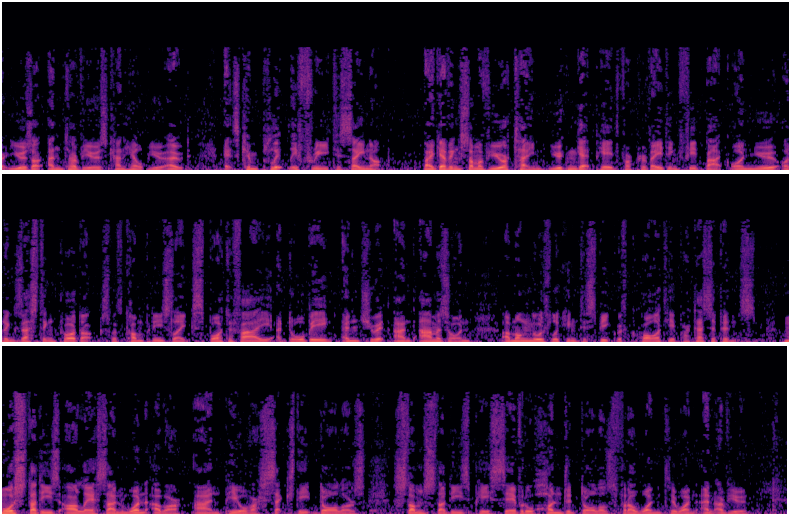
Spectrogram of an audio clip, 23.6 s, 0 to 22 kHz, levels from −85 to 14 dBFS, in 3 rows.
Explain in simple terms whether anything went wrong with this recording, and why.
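Two things went wrong, and both run the whole way through the recording.

The first is overdone noise removal. Someone ran a noise reduction tool far too hard on a noisy recording. It shuts down any slice of the sound it thinks looks like background hiss, and the softer parts of the speech get caught too. So the gaps between phrases drop to an unnatural near-silence with little twinkly specks in them.

On top of that there's a swirly, underwater quality from start to finish. That's likely MP3 compression, squeezed hard enough that the damage is plainly audible. When an MP3 encoder is short on data, it lops off the treble and drops faint details that it guesses you won't miss. Those details flicker in and out from moment to moment, which makes the speech swirl and sharp sounds smear.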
